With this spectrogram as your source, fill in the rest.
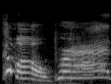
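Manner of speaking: high-pitched, loud calling-out voice. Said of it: "she was like".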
